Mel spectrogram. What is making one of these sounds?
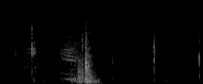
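A wooden chest creaks open in a video game.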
